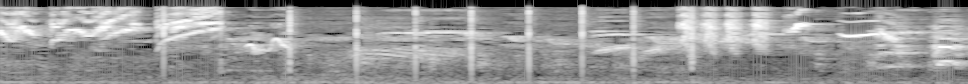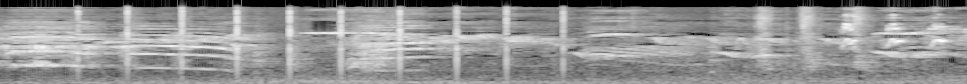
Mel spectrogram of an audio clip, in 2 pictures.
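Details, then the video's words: Oriental magpie-robin, a tame bird, dancing with spread wings and tail as it sings. Varied whistled phrases and rich warbles are broken by a regular run of sharp dry clicks or snaps. "Chim chích chòe than thuần, hót múa cực hay"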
